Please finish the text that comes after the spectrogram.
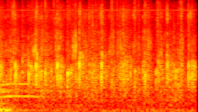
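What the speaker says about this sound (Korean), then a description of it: "아래 큰 박수 부탁드립니다." Wedding guests applaud after a duet song, a steady, fairly quiet wash of many hands clapping that continues through the whole moment.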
